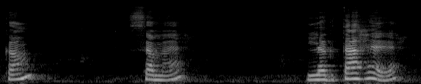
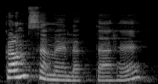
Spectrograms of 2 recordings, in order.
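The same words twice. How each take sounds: First: Each word apart, long pauses; word-by-word dictation. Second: Said in the usual way. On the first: Shown as a demonstration. Teacher dictating to students, slow and broken up. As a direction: dictate slowly, leaving time to write.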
